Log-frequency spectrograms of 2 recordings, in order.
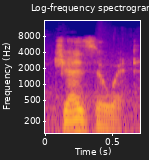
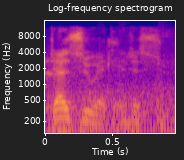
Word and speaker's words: Jesuit: Just to make sure that we're back on the pronunciation chain, that's Jesuit. Jesuit. I was trying to be fancy. Jesuit. I put the wrong emphasis on the wrong syllable.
